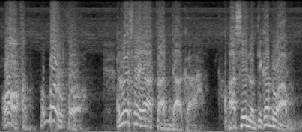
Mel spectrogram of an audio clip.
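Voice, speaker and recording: A man's voice: a little high, wildly swooping pitch, moderate pace, background noise. A man playing a demanding hacienda patriarch in a radio drama, with an authoritative, probing way of talking. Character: demanding hacienda patriarch, questioning his servant. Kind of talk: Ilocano radio drama acting.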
